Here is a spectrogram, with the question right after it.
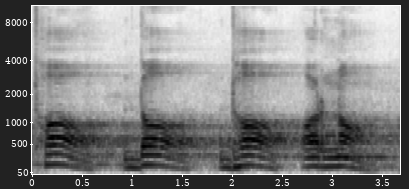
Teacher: यह भी स्पर्श से ही हो रहा है, तो इसका उच्चारण हम लोग दंत से, यानी जीभ को हम लोग कहाँ सटाते हैं? दांत में सटाकर ही इसका उच्चारण करते हैं ना जी।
